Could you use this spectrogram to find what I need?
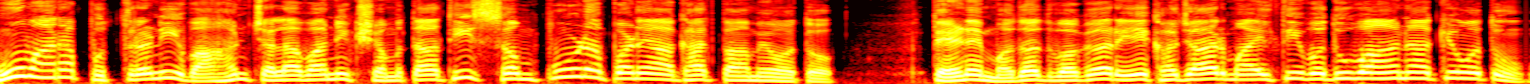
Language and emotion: Gujarati, surprised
